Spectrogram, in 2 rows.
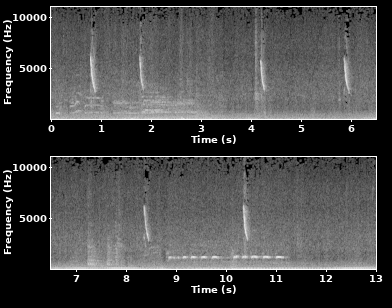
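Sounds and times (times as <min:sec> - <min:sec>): low steady hum: 0:00.0 - 0:13.0
bird whistling falling notes: 0:08.3 - 0:11.4.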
